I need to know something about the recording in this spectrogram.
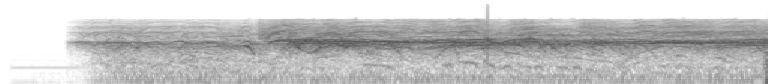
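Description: A crowd of young women screams and cheers excitedly.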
